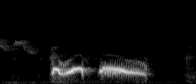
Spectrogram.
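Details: Spotted dove from Vietnam cooing, recorded up close without background noise: one two-part phrase, a short wavering coo followed by a longer, steadily falling coo, with a faint high chirp just before.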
